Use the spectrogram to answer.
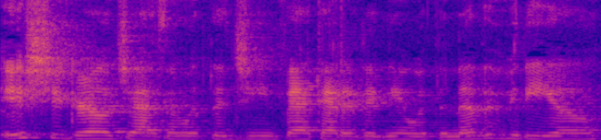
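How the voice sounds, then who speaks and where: The speech moves at a very fast pace. Audible room echo and noticeable background noise are present. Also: woman. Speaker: beauty vlogger. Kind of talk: tutorial. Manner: animated.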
